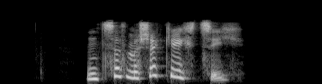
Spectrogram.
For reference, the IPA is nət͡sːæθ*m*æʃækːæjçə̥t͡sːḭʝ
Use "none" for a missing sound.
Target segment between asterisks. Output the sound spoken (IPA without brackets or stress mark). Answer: m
